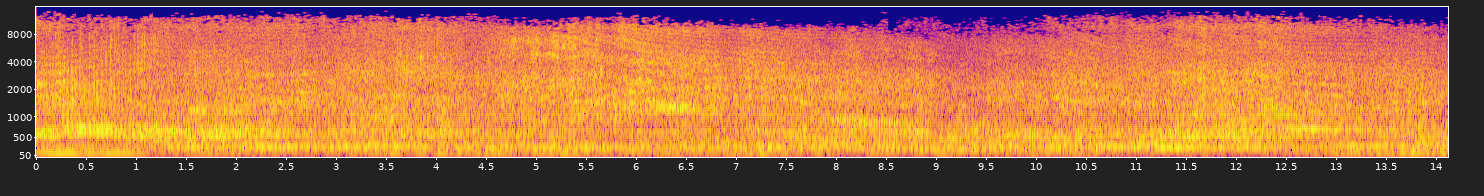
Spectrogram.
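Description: Several stock car engines running on a dirt oval, their pitch wavering up and down as the cars circle.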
